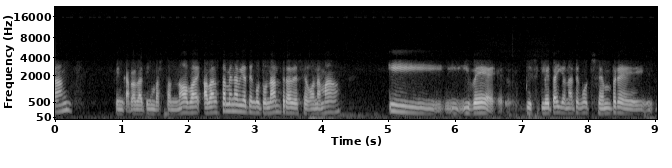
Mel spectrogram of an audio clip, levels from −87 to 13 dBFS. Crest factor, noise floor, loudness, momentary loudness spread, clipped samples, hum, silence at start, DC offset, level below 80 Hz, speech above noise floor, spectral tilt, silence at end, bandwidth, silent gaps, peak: 20 dB; -62 dBFS; -23 LUFS; 12 LU; under 0.1%; none; 0 s; under 0.1%; -60 dBFS; 39 dB; -6.5 dB/octave; 0.05 s; 16.5 kHz; none; -4 dBFS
